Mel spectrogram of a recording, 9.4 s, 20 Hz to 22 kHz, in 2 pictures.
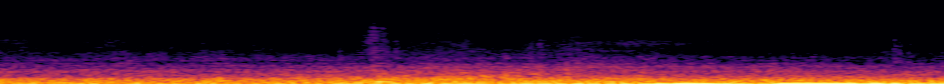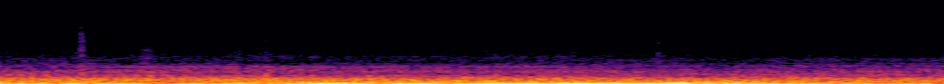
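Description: Audi S6 C7's 4.0 TFSI V8 running at low revs at parking speed, heard from inside the cabin: a steady low rumble that swells about four seconds in and again near the end, with a few faint ticks over it.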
